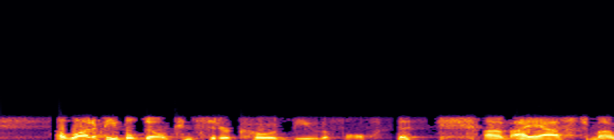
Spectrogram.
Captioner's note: chuckles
